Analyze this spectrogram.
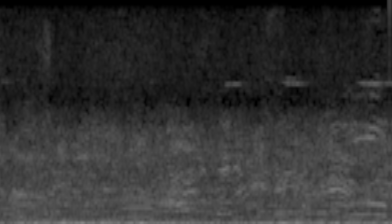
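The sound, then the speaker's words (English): A heavy, continuous low engine rumble of Harley-Davidson motorcycles rolling slowly past in a parade, steady and loud throughout, with a crowd murmuring in the background. “Harley Davidson's coming up.”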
